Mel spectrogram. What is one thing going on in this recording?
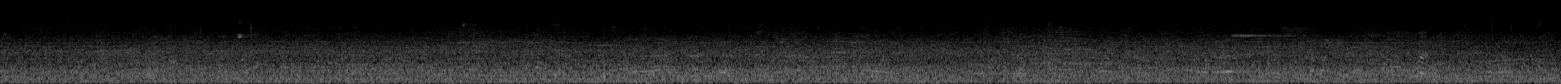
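A murmur of distant voices and footsteps echoes through a large hall.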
